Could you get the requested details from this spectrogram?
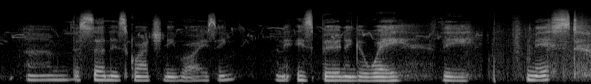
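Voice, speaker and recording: Over noticeable background noise, a woman with an English accent speaks at a fairly slow pace in a gentle, calm tone, medium pitch and monotone, flat intonation. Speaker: illustrator and podcaster. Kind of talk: walking nature narration. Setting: outdoors on a coastal walk.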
